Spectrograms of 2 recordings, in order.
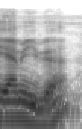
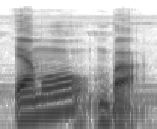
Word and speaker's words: amoeba: তারপর দেখো AMOEBA এটার উচ্চারণ হচ্ছে অ্যামিবা। যদি আমরা এই রুলসটা না জানি তাহলে আমরা উচ্চারণ করবো কি এমো বা এরকম উচ্চারণ করবো যে এমো বা না।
